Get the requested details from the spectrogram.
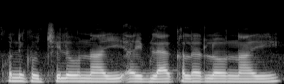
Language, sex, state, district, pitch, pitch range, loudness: Telugu, male, Telangana, Mahabubabad, 135 Hz, 135-140 Hz, -13 LUFS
